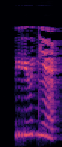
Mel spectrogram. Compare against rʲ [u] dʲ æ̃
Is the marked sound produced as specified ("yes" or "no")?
yes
